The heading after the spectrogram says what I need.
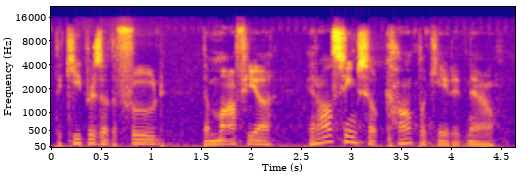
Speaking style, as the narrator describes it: sigh

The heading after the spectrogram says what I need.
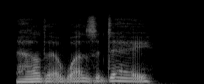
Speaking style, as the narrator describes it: murmured Bull, who seemed really to have fallen asleep

